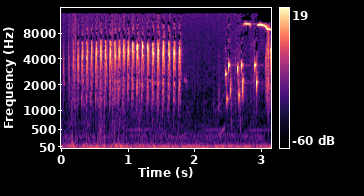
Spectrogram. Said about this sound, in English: Over the years, humans have settled just about everywhere and brought with them cows. And along came the cowbirds.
